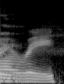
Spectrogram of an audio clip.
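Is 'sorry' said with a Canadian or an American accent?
American. It is said with an American accent.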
